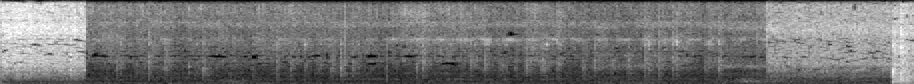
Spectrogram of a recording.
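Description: Garlic and onion sizzling in hot oil in a wok as a wooden spatula stirs them. The sizzle is loud at first, drops abruptly to a faint hiss about half a second in, swells again about a second before the end and finishes in a sudden loud burst of sizzling.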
